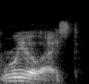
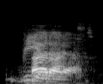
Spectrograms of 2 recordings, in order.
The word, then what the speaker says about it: realized: The stress put on the first, yeah? On the first so it's here. So it's treated like a three syllable word. Okay, whenever you have a three-syllable word, you have a strong stress and a weak stress. The strong stress is at the very beginning. The weak stress is at the end. So ba-da-da, realized. Realized.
